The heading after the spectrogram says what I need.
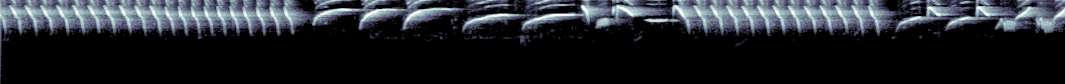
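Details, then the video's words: Singing canary with long rolls and a unique style, meant for training other canaries: a dense buzzy trill, then loud swooping whistles, then another rapid roll and quick chirps. "cuit cuit kenari gacor gerol panjang cengkok unik dan mewah cocok untuk masteran"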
